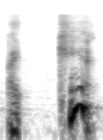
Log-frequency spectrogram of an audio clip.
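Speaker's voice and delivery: high, squeaky retold protest; a lightly hammed-up panicked "I can't"; whiny protest. Retold protest to his teacher.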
